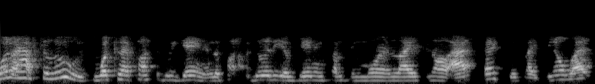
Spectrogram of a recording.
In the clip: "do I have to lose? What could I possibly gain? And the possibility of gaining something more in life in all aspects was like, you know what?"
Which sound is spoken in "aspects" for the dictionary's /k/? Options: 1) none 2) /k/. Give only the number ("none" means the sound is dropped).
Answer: 2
